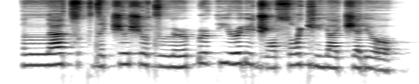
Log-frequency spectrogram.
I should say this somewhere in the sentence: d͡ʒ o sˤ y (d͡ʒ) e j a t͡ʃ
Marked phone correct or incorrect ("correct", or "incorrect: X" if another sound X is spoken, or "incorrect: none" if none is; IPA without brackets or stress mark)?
incorrect: ɡʲ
